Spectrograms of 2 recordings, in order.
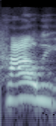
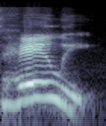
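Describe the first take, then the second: First: The first vowel sounds like the one in 'hot'. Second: The first vowel sounds like the one in 'hay'. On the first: The speaker calls it wrong. "not Holly" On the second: The speaker calls it right. "it's Haley"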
